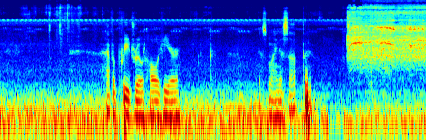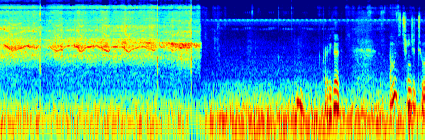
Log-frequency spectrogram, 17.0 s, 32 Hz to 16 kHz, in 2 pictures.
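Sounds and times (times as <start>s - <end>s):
electric screwdriver motor whining: 7.0s - 12.6s
ticks: 7.0s - 12.6s.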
